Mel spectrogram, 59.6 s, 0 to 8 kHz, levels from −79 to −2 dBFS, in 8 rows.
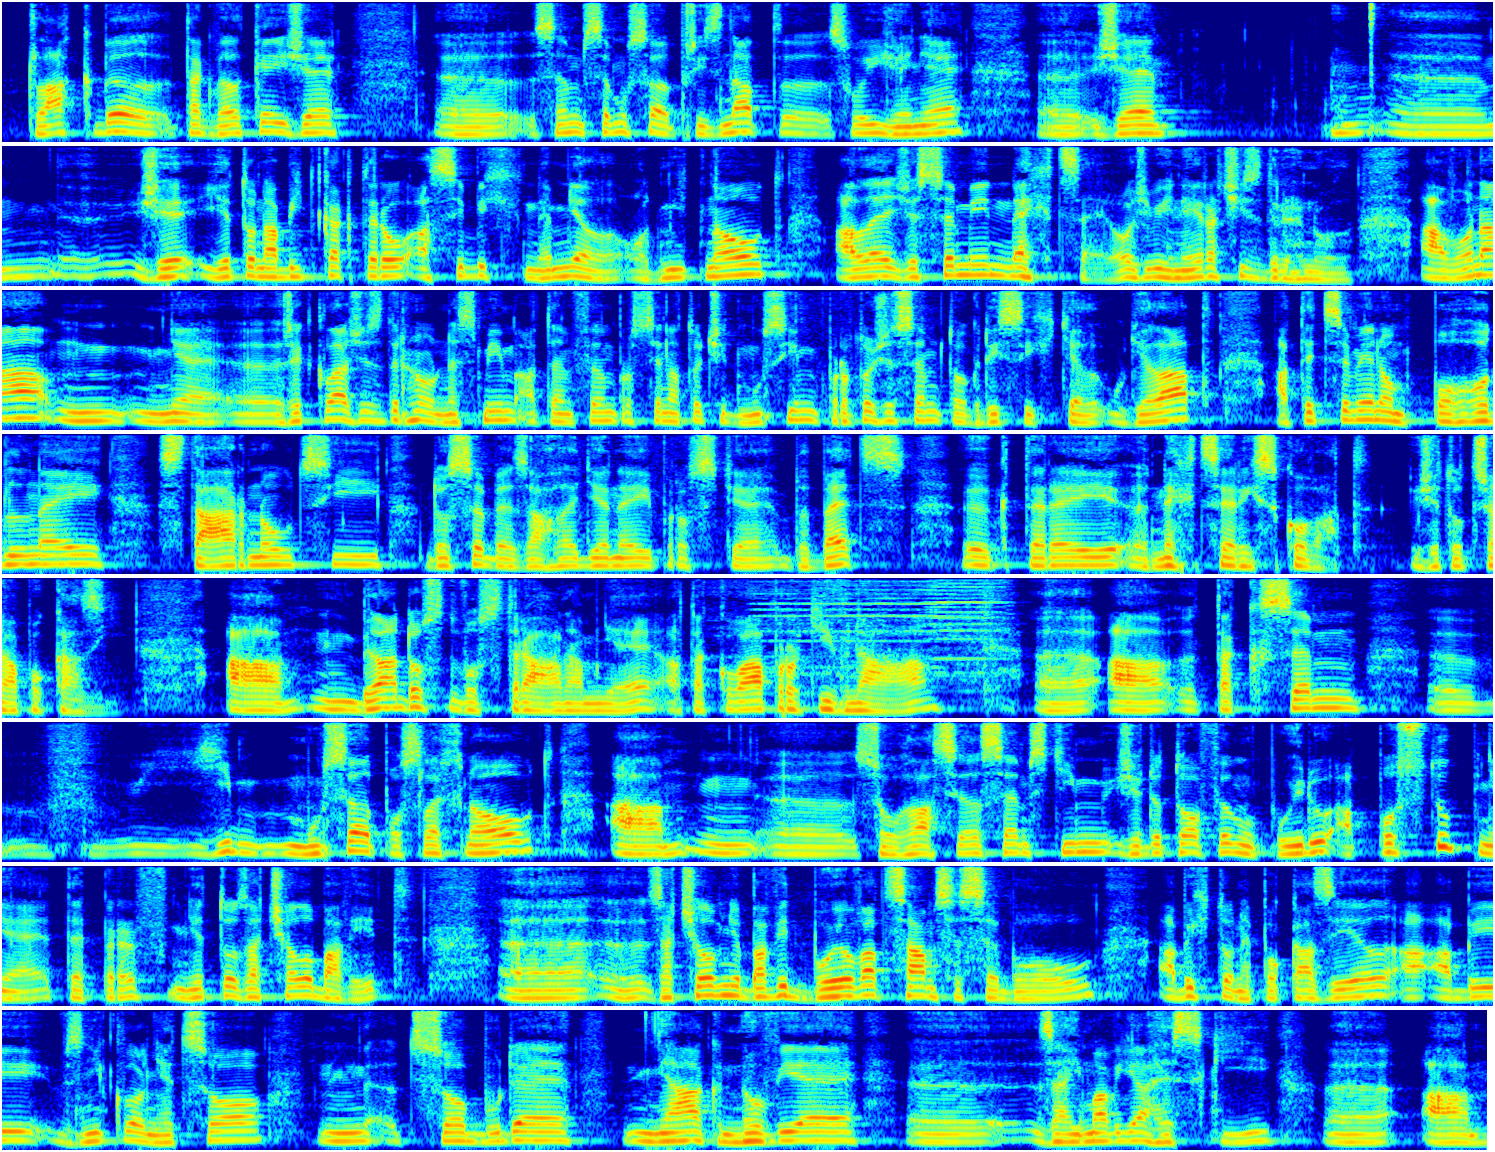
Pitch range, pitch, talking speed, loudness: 115-140 Hz, 130 Hz, 120 wpm, -23 LUFS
